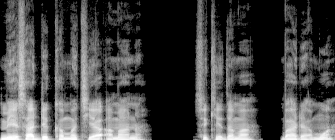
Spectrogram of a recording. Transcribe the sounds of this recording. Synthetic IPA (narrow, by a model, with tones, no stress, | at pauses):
meː˨ja˦saː˦˨dʊ˦kɐ˨mːɐ˦tɪ˨jaː˦ʔa˨maː˦naː˨ | sʊ˦kʲeː˨zɐ˦ma˦ | baː˦˨daː˨mʊ˦waː˦˨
